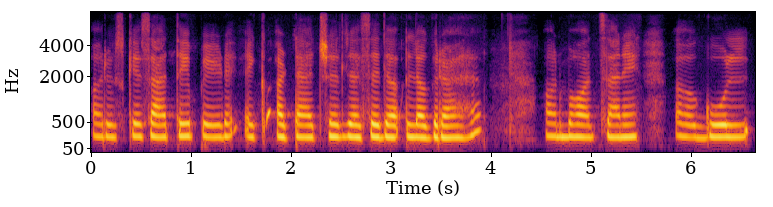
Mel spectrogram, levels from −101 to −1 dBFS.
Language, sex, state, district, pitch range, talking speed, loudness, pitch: Hindi, female, Gujarat, Valsad, 220-235 Hz, 155 wpm, -16 LUFS, 225 Hz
